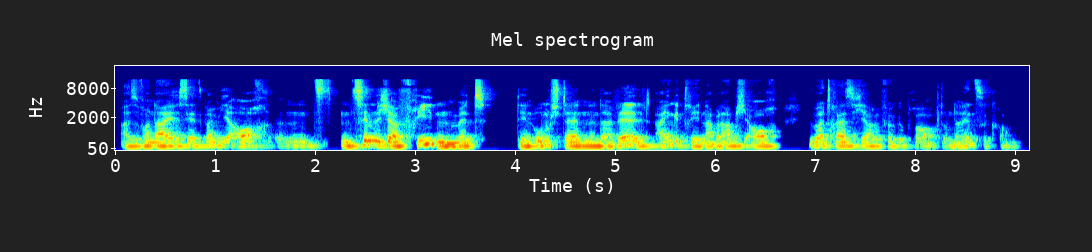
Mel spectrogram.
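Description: A man's voice: mid-range voice, fairly even intonation, fairly quick, few pauses, mellow. A man in his fifties speaking earnestly in conversation, searching for words with frequent fillers. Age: 50s. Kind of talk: personal conversation.

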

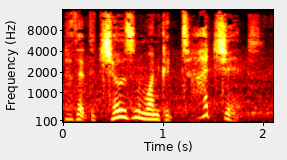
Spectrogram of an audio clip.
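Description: A woman's voice: low voice, lively intonation, normal speed. A woman playing a flippant, impulsive young earthling in an audio drama, casual and wisecracking. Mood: impish, restless. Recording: faint background ambience noise.

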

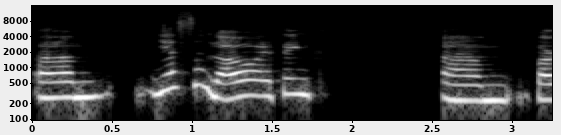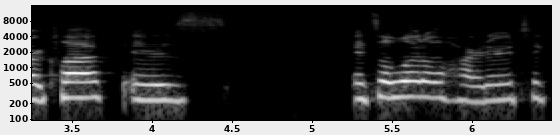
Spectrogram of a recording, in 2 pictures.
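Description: A young adult woman from Hawaii, a guest artist speaking in a relaxed, thoughtful way with many pauses and restarts. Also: high voice, husky, dry recording, lo-fi sound. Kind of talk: casual interview over a call.

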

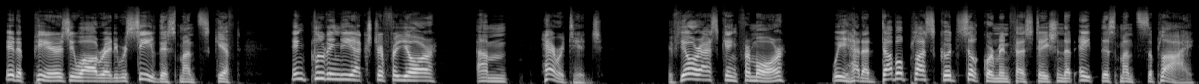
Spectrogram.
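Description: An unruffled, officious woman clerk from a dystopian audiobook, acted by a man. Her voice is pitched high and bright, dealing out rations with an unvarying businesslike manner. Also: big pitch swings, moderate pace, no room sound, clean studio sound. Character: unruffled female official rationing gifts at a market.

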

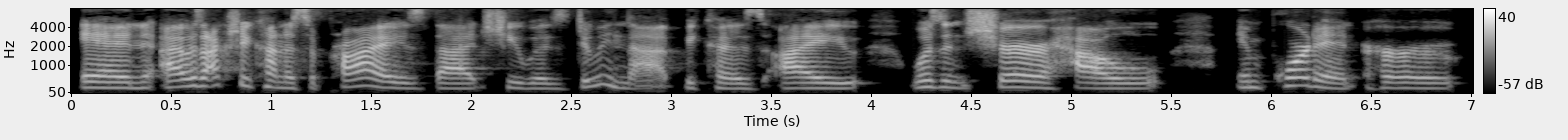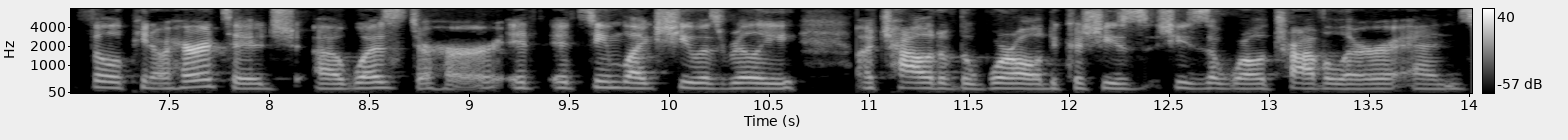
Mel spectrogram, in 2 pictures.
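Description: A woman hosting a podcast, talking in a relaxed, rambling way with many "like" fillers. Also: lowish voice, moderate pace, dry recording. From born on a US military base. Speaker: podcast host. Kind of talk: casual conversational podcast.

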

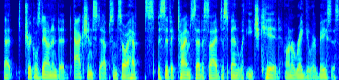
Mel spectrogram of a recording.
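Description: A man in his forties, a guest on a podcast, talking in a reflective, halting way with many restarts. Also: lowish voice, a bit bright. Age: 40s. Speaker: podcast guest, community leader. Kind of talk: casual podcast conversation.

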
